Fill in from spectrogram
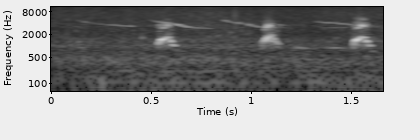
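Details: Close calls from a pair of black-necked swans with cygnets: three short, soft, wheezy honks about half a second apart, with faint thin descending whistles from a rufous-collared sparrow in between.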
